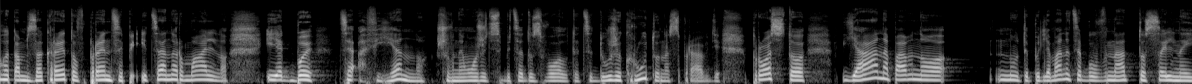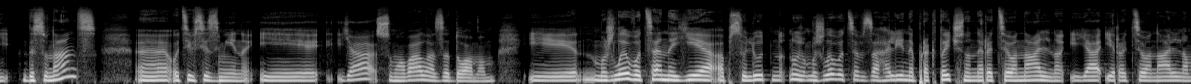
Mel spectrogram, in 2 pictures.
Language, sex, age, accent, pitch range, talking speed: Ukrainian, female, 20-39, native, 175-210 Hz, 155 wpm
